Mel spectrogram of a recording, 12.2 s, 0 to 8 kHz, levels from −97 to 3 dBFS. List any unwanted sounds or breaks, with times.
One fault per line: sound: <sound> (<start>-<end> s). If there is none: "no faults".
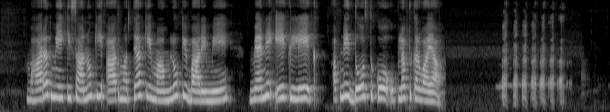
sound: laugh (9.9-11.5 s)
